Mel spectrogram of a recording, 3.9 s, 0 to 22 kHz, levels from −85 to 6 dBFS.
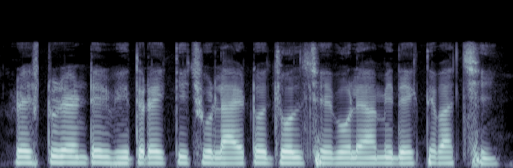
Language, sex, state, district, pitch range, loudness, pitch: Bengali, male, West Bengal, Cooch Behar, 130-140 Hz, -12 LUFS, 130 Hz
